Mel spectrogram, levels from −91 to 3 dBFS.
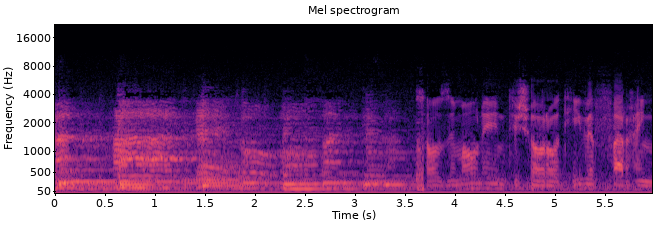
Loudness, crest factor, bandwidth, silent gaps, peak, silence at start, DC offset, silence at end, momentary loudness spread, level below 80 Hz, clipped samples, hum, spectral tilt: -34 LUFS; 20 dB; 11.5 kHz; none; -14 dBFS; 0 s; 0.4%; 0 s; 9 LU; -66 dBFS; under 0.1%; none; -7.5 dB/octave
